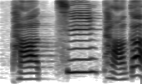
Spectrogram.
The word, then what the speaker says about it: 닫히다: 쓸 수 있는 말이죠 그런데 바람이 불어서 문이 닫혔다 할 때는 다치다가 아니라 단희다라고 해요 지금 선생님이 글 쓸 때 어떻게 쓰는지를 말해주니까 약간 어색하죠 다 어색하지 그런데 이거 발음할 때는요 똑같이 다치다 다치다라고 합니다 헐 다치다는 문이나 서랍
